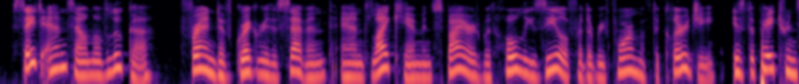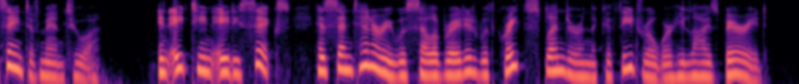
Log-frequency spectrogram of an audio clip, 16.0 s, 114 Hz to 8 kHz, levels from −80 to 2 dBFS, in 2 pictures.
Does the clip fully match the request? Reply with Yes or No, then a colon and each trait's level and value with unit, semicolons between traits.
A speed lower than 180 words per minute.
Yes: average, 160 wpm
